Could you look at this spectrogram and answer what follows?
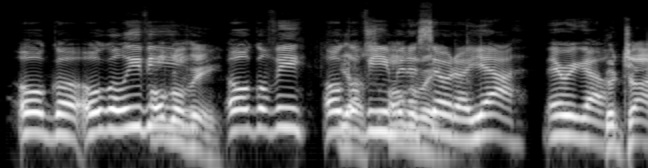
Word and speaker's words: Ogilvy: Ogilvy, Minnesota.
